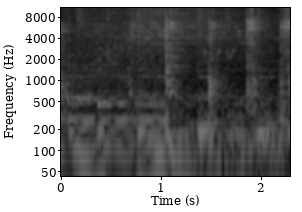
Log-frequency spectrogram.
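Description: Ghee-coated rice for payesh is lightly fried in a pan, making a continuous close sizzle broken by scraping stirs.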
